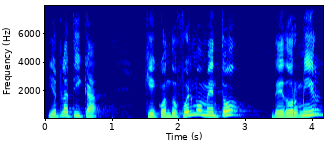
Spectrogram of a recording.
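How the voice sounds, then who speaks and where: A pastor preaches at a church service, his voice pitched high for a man. He talks emphatically and keeps checking in with his listeners with a questioning "right?". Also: expressive, a little slow, a little mellow. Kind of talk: sermon.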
